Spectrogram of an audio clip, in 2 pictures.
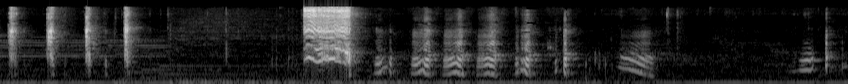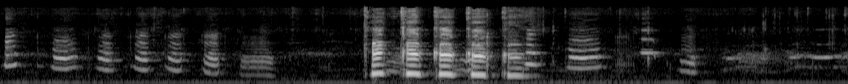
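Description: Pet parakeet chattering in runs of short, squeaky chirps, with one harsh screech about a second and a half in and the loudest run of calls about six seconds in.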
